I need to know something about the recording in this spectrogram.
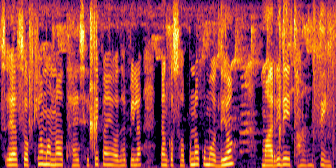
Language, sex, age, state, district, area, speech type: Odia, female, 18-30, Odisha, Rayagada, rural, spontaneous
